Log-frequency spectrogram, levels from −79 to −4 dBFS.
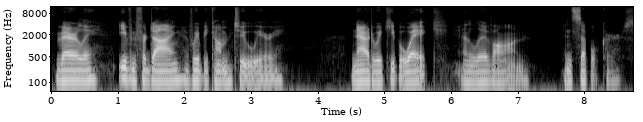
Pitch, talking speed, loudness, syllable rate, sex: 105 Hz, 125 wpm, -22 LUFS, 4.7 syllables/s, male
